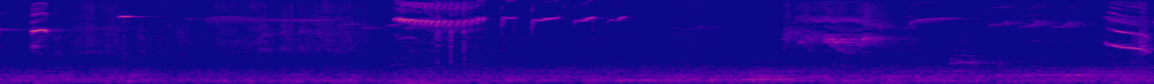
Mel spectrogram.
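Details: Orange-headed thrush song in ngecip, ngecit and ngeplong styles, played to stir other birds into singing: sparse high whistled notes and thin slurred phrases separated by pauses, with a faint low background hum.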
